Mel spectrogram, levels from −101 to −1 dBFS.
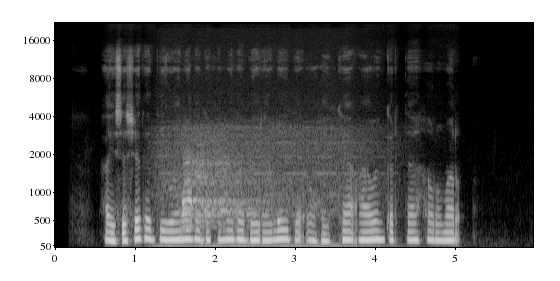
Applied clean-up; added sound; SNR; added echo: none; Train; 12 dB; none.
